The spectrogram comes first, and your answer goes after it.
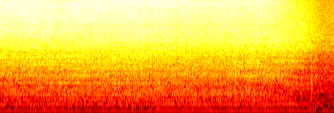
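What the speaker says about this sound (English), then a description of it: "we're also going to go ahead and add our can of veg oil" Hot vegetable oil in a pan gives a loud, steady, hissing sizzle close by that fades slightly at the end.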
